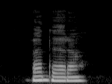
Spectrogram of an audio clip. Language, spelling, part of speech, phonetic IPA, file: Polish, wadera, noun, [vaˈdɛra], LL-Q809 (pol)-wadera.wav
